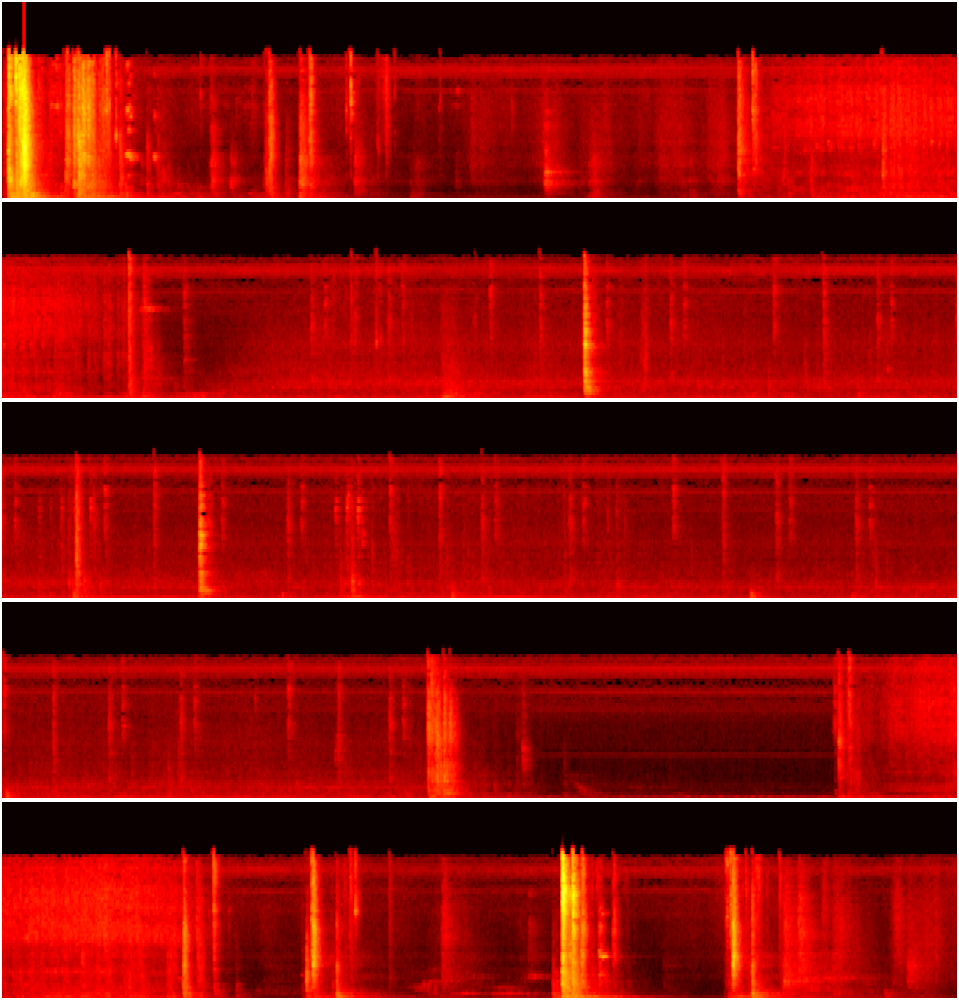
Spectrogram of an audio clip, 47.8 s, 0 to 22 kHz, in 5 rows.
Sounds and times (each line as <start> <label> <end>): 7.4 elevator lifter start stop 34.1
37.0 elevator lifter start stop 40.5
